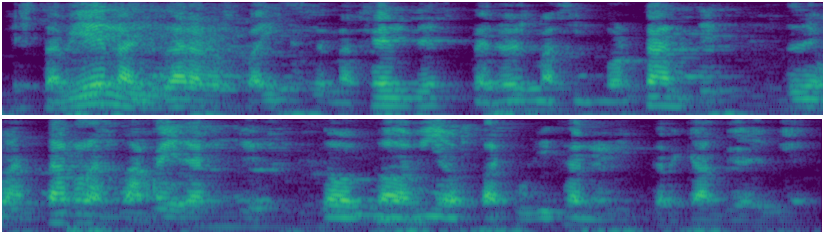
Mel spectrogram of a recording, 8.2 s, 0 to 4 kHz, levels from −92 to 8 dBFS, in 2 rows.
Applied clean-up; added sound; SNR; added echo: classical method WPE with log-MMSE.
